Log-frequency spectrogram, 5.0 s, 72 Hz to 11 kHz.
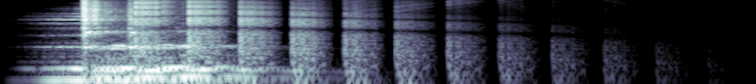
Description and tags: Syserr1v2-in thy face
System or Application Message or Notification
computer, error, file, intense, medium, rolling, wrong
